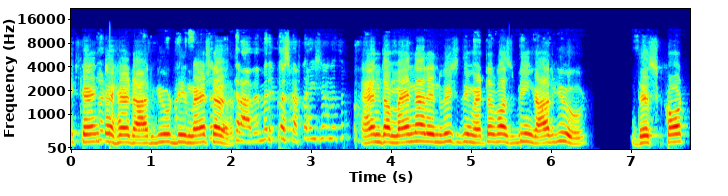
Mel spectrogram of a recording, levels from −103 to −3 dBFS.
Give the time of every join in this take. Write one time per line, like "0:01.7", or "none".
none

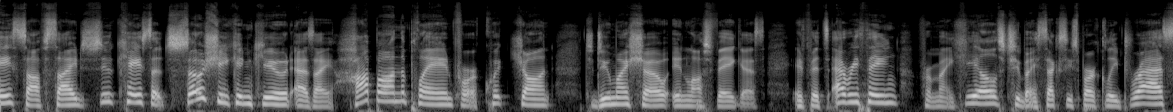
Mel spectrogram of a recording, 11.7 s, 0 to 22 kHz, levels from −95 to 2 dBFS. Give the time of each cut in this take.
none

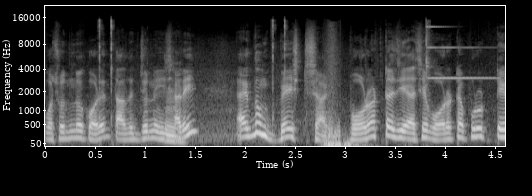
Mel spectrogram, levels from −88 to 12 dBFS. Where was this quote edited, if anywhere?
0:02.9

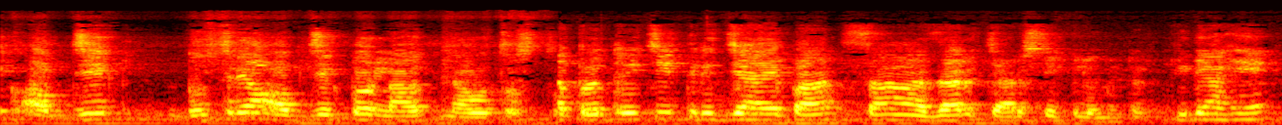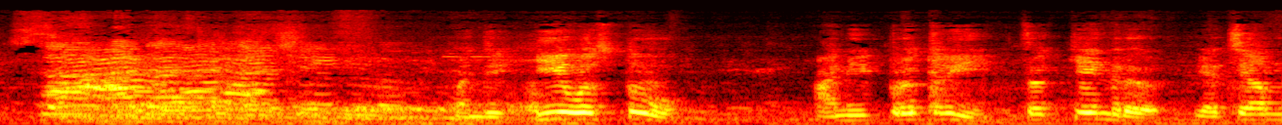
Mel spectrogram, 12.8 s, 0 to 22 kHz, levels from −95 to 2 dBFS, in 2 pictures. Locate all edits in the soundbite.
0:02.8

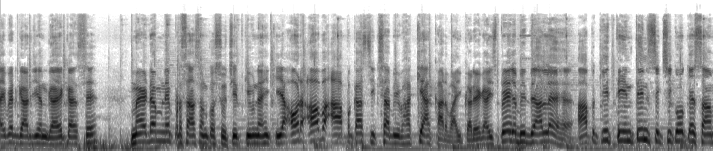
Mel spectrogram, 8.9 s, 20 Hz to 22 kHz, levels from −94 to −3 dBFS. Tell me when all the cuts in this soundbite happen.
0:06.3

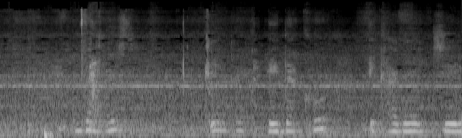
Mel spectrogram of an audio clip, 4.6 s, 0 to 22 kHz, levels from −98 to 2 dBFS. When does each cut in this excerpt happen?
0:02.5

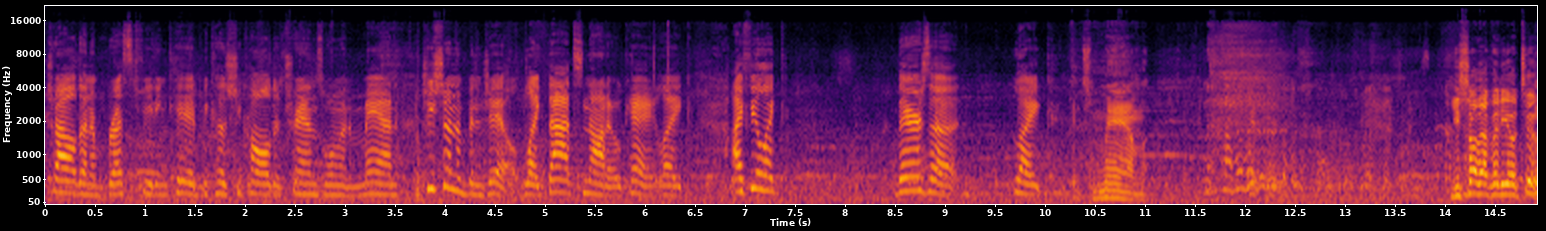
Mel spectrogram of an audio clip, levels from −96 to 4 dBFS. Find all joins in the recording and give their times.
none

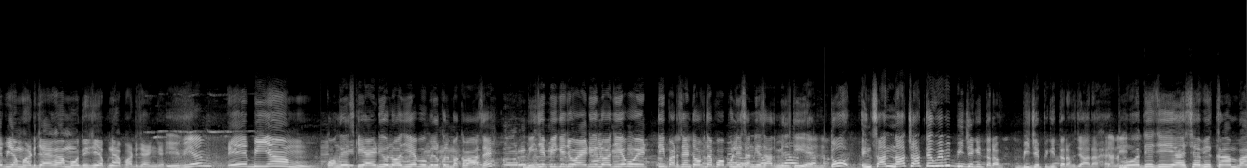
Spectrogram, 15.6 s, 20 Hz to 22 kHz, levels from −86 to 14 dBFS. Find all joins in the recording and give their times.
0:04.0
0:10.3
0:13.9

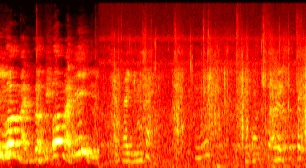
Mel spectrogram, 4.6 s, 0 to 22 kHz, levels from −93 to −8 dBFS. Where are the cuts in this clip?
none

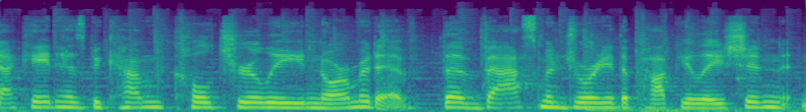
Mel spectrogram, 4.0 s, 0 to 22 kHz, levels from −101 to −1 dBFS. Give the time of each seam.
0:02.1

